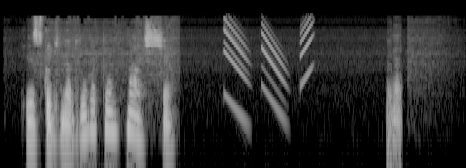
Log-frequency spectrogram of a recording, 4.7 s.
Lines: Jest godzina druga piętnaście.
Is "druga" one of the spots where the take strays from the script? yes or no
no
